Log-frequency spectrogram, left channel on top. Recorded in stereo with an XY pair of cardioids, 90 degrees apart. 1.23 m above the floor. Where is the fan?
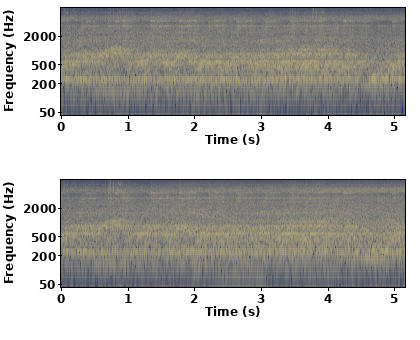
15° left, 8 m.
